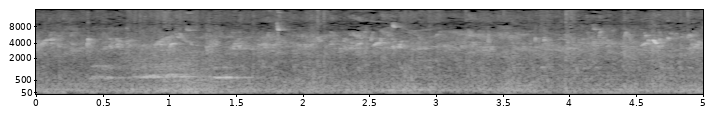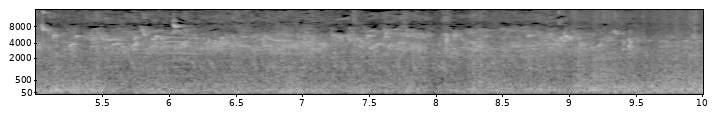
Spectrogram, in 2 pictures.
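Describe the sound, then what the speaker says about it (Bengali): Parrot finches in a breeding aviary give repeated bright, high chirps and tweets over a constant soft background hum, with no voices. "প্যারট ফিঞ্চটা আপনাদেরকে একটু দেখিয়ে দিই।"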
